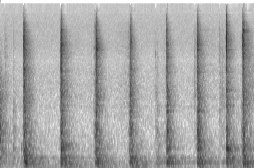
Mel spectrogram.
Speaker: There goes reverse, neutral, drive, second gear, first gear, back up again. You can hear the detents.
